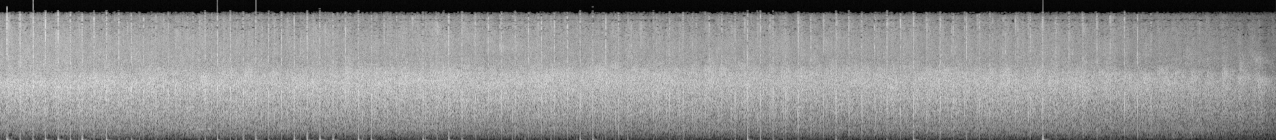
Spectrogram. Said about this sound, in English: So on behalf of the faculty and the administration of Bethany Lutheran College, we applaud and recognize and congratulate these students. Congratulations.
